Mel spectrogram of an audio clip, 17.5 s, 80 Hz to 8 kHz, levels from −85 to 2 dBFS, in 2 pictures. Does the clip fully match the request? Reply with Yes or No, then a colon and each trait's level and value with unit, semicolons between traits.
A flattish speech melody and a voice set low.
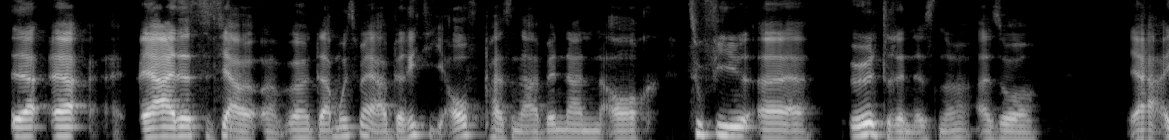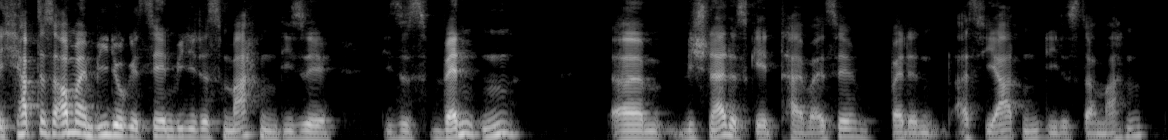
No: average, 5.2 semitones; low, 115 Hz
